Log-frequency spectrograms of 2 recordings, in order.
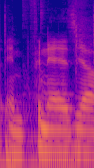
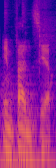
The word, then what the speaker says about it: Infansia: go, oh, what's the Infinesia or Infnosia or but it's Infansia. That's how you say it, with an FPH, like in at, as in PHAT, Infansia.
